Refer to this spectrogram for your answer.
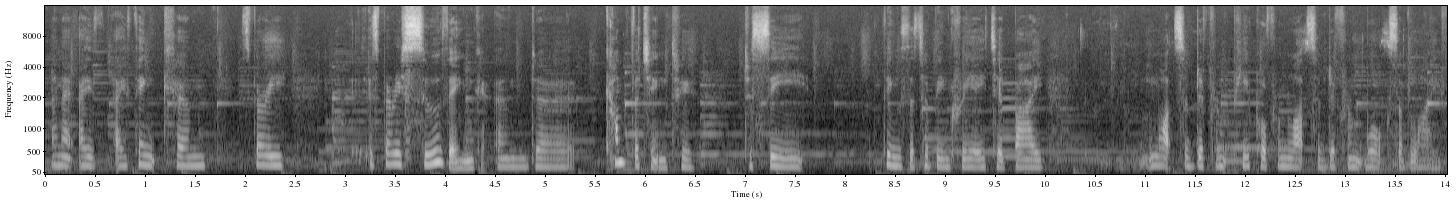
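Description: A woman in her sixties with an English accent, a fibre artist speaking reflectively in a documentary interview, pausing often with ums. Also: fairly low pitch. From England. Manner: reflective, soft-spoken, many ums and uhs. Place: home craft room. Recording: soft music underneath.

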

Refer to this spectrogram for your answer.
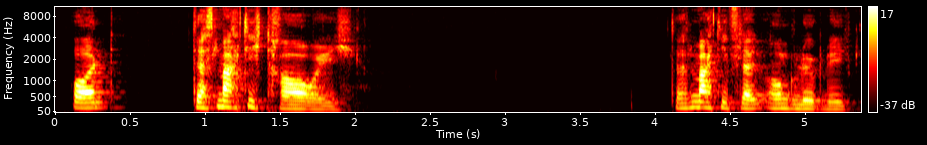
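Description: With a medium-pitched voice, this male meditation teacher gives a live spiritual talk. His tone stays gentle and comforting, and he frequently checks in with listeners through a questioning tag.

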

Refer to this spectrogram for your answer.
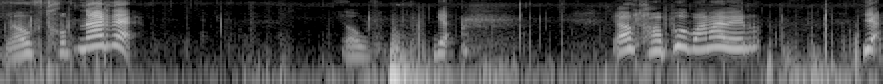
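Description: A woman giving excitable commentary while playing a football video game, shouting, chanting and now and then dropping to whispers. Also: very high-pitched, slow, vocal fry, a little hiss or hum. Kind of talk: excited let's-play commentary.

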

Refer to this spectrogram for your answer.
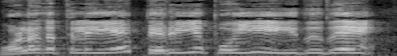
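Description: A performer voicing a gentle, henpecked young father with a rural southern Tamil accent in a cartoon. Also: mid-range voice, fairly even intonation, normal speed, background noise, natural voice. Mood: pleading. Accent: southern Tamil Nadu rural.

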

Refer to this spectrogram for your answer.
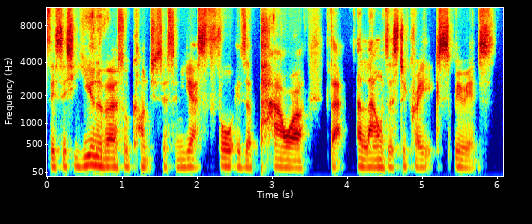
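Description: Man giving an unhurried spiritual talk. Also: mid-range voice. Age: middle-aged. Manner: unhurried, pausing, with frequent 'um's. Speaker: spiritual teacher. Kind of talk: reflective talk to a group.

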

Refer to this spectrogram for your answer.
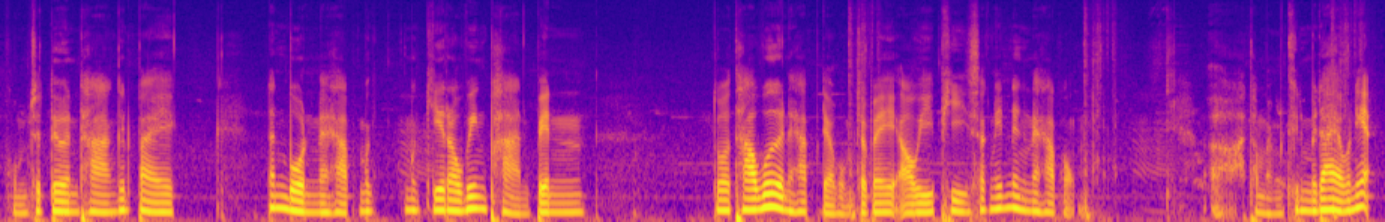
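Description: A young man giving polite, chatty let's-play commentary, breaking into excited outbursts. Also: medium pitch, brisk. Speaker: gaming YouTuber.

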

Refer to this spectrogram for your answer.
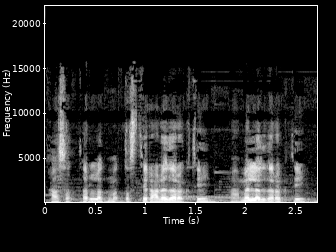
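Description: A man playing a fast-talking joker barber. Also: mid-range voice, warm tone, soft background music, close to an everyday voice. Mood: teasing. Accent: Egyptian Arabic. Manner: teasing, bantering, rapid-fire jokes at customers. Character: cheeky joking neighborhood barber, adult man. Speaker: actor. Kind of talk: comedy sketch.

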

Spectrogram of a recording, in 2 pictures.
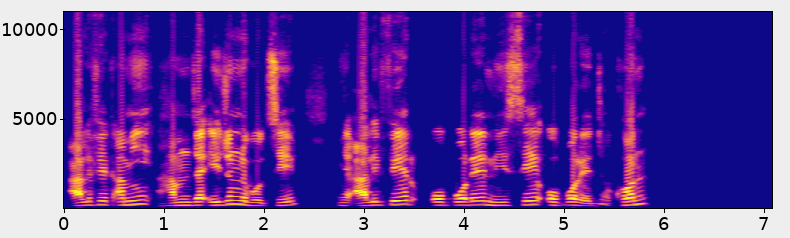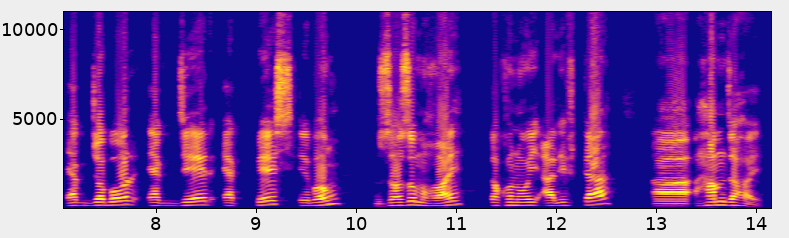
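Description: Slow chanting teacher man. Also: high voice, no echo, clean studio sound. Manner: slow, chanting each letter and vowel sound. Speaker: Quran reading teacher. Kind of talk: spelling drill lesson.

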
